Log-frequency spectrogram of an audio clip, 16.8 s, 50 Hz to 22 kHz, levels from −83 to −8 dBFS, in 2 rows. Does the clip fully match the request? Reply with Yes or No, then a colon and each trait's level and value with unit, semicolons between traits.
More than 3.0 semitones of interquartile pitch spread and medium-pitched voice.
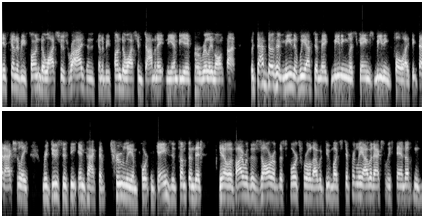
No: narrow, 2.4 semitones; medium, 145 Hz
